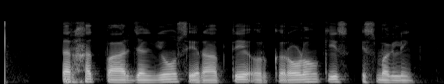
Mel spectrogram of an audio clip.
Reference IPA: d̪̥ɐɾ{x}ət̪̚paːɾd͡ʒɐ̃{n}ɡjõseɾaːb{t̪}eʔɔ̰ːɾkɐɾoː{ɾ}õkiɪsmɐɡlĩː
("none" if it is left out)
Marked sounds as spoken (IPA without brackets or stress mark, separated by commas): x, ŋ, t̪, ɽ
